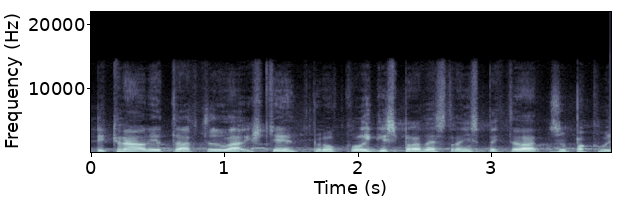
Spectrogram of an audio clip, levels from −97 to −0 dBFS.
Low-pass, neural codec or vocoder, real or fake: 14.4 kHz; codec, 44.1 kHz, 2.6 kbps, SNAC; fake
